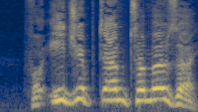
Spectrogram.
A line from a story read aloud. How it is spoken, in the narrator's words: shouted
